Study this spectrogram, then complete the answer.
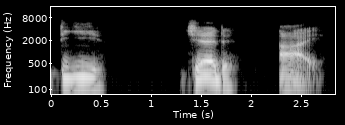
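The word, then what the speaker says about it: Djedi: So the Jedi, pronounced D Jed I.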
